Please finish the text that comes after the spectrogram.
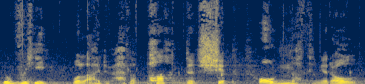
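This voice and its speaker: A man playing a tormented, defiant inquisitor in a tabletop game, speaking in halting, emphatic phrases. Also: mid-range voice, big pitch swings, music in the background, natural voice. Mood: defiant, anguished. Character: tormented, defiant male inquisitor, strained and desperate.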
